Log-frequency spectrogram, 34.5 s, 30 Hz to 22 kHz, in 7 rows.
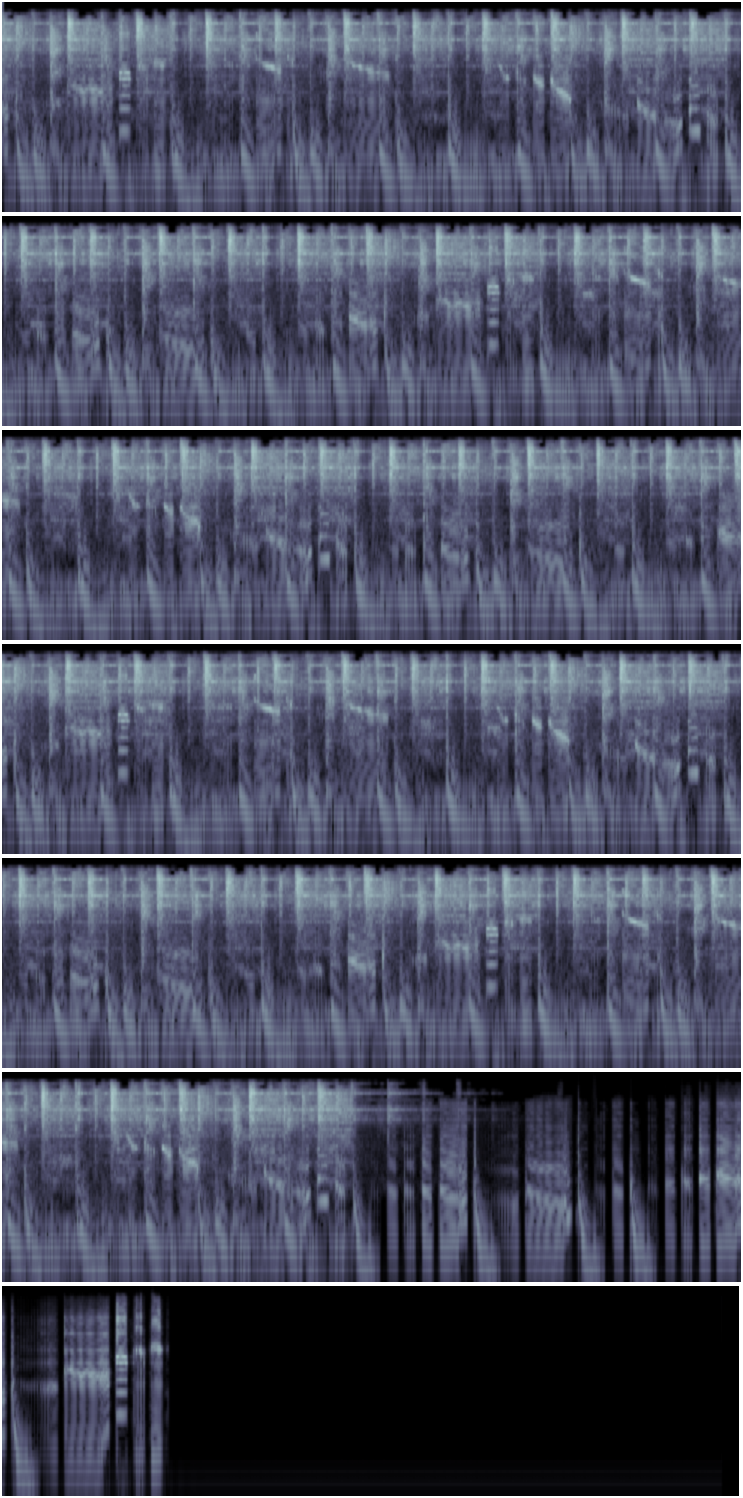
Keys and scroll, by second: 7.1 2, 7.2 Return, 27.1 3, 27.4 ], 30.5 4.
